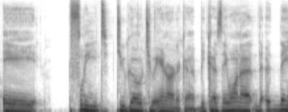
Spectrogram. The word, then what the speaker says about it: Antarctica: This is about Antarctica. So, I think I added a syllable there. Antarctica.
